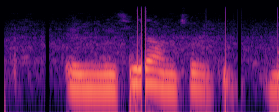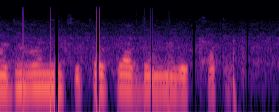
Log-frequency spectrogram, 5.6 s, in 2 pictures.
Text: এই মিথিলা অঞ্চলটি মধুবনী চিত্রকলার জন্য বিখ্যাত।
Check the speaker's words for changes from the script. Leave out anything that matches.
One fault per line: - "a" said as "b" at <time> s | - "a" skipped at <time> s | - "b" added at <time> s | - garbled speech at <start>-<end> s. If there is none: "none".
none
